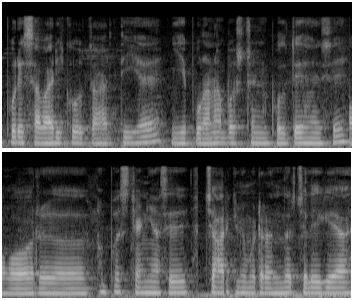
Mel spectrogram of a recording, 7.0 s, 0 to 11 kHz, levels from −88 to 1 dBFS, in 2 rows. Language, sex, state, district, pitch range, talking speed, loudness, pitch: Hindi, male, Chhattisgarh, Bastar, 120-125 Hz, 215 wpm, -30 LUFS, 125 Hz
